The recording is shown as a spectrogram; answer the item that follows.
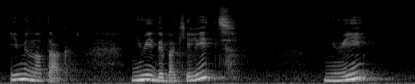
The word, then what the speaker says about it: Nuit: Nuit de Bakelite, Nuit, буква Т, не произносится.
